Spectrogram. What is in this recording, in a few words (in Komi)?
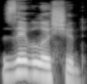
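"зэв лӧсьыд", Komi, female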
